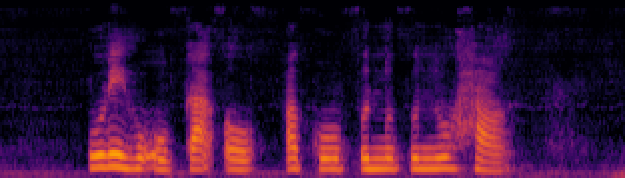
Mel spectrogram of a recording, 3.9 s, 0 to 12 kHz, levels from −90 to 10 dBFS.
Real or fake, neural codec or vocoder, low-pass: fake; codec, 44.1 kHz, 1.7 kbps, Pupu-Codec; 10.8 kHz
